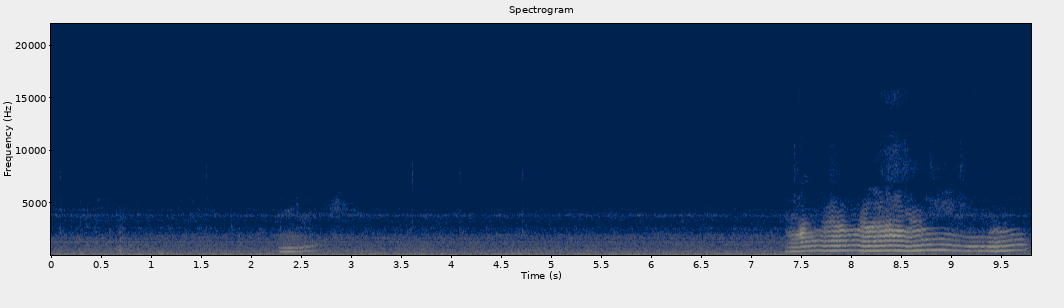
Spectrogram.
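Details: Lonely Ragamuffin cat that follows its owner into the bath, giving one faint short call, then a long, loud, wavering meow with a rich harmonic tone that rises and falls over about two and a half seconds, in a quiet room with steady background hum.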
